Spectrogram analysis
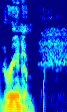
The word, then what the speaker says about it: Greenham: you would pronounce it greenham. It's a Saxon word for home or settlement like Birmingham or Nottingham.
